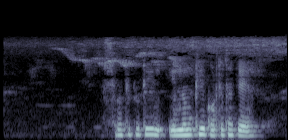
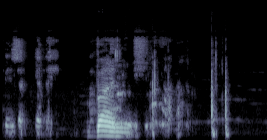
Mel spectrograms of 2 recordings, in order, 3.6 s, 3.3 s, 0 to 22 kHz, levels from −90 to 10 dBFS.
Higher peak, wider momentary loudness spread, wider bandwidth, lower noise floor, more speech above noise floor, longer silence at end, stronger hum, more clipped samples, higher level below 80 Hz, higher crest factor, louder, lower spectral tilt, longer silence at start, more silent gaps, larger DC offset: about the same, -4 dBFS vs -2 dBFS; about the same, 22 LU vs 21 LU; about the same, 7.6 kHz vs 7.6 kHz; first, -56 dBFS vs -47 dBFS; first, 38 dB vs 28 dB; second, 0 s vs 0.5 s; neither; neither; first, -58 dBFS vs -70 dBFS; about the same, 16 dB vs 20 dB; about the same, -19 LUFS vs -21 LUFS; about the same, -6.5 dB/octave vs -5.5 dB/octave; first, 1.05 s vs 0.05 s; neither; neither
